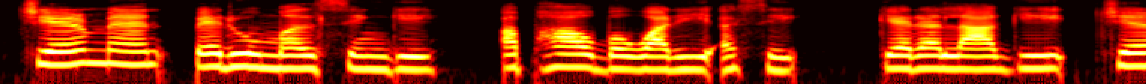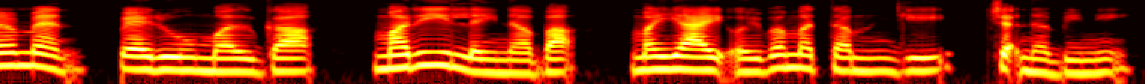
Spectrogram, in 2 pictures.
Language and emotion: Manipuri, neutral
